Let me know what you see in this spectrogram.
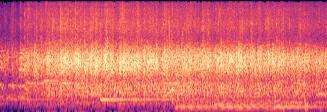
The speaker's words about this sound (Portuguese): Então glorifica a Deus pelos seus amigos, aplauda o Senhor por eles.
